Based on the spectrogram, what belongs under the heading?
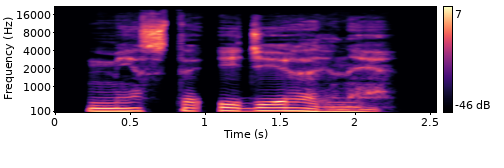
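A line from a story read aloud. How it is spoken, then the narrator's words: Nervous whisper. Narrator (Russian): прошептал Илья, чувствуя, как дрожат руки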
